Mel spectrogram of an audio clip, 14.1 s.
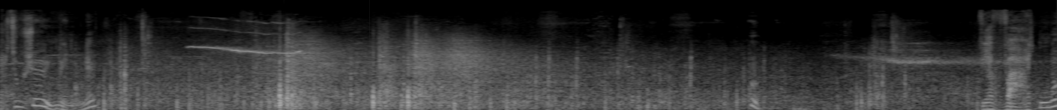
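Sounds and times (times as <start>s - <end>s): crackling firecrackers: 0.0s - 14.0s
firework bangs: 0.0s - 14.0s
firework whistle falling in pitch: 2.4s - 4.4s, 11.1s - 13.0s.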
